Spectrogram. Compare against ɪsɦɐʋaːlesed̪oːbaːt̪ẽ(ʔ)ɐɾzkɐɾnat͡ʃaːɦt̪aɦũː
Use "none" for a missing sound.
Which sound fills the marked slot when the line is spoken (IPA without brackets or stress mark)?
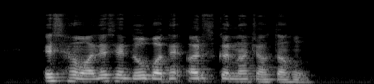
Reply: ʔ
